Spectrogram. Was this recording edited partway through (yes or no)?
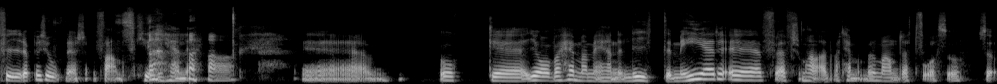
no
